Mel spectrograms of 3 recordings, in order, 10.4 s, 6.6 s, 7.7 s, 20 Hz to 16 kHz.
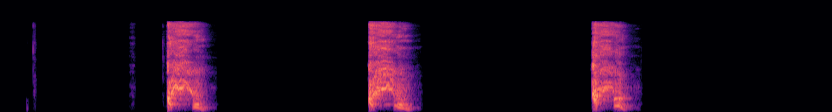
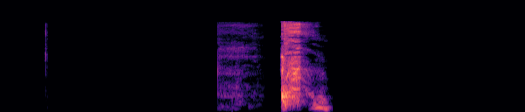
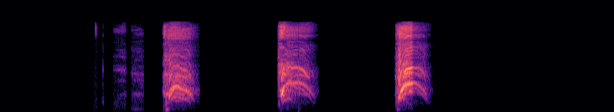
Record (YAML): three_cough_length: 10.4 s
three_cough_amplitude: 30457
three_cough_signal_mean_std_ratio: 0.27
cough_length: 6.6 s
cough_amplitude: 28211
cough_signal_mean_std_ratio: 0.17
exhalation_length: 7.7 s
exhalation_amplitude: 21481
exhalation_signal_mean_std_ratio: 0.24
survey_phase: beta (2021-08-13 to 2022-03-07)
age: 65+
gender: Male
wearing_mask: 'No'
symptom_cough_any: true
symptom_shortness_of_breath: true
smoker_status: Never smoked
respiratory_condition_asthma: false
respiratory_condition_other: false
recruitment_source: REACT
submission_delay: 2 days
covid_test_result: Negative
covid_test_method: RT-qPCR
influenza_a_test_result: Negative
influenza_b_test_result: Negative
